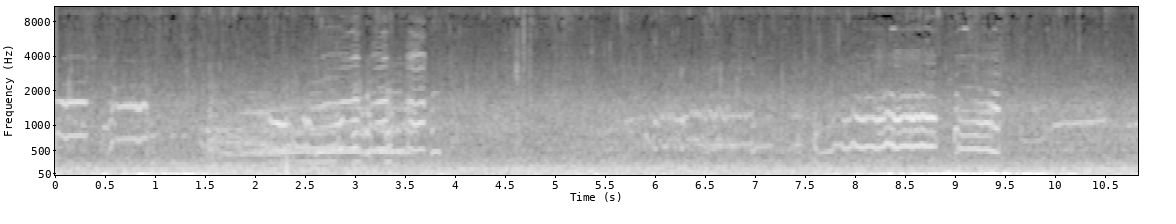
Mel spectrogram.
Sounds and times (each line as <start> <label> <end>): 0.0 Chickens making soft sounds 10.8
